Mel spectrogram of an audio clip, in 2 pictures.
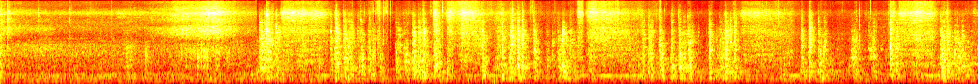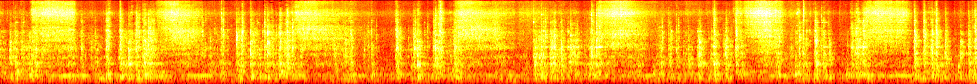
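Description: Excavator bucket repeatedly chopping down into an oil palm trunk, cutting it into slices: a dense run of cracking and crunching wood over the excavator's running engine and hydraulics. The chopping begins a few seconds in.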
